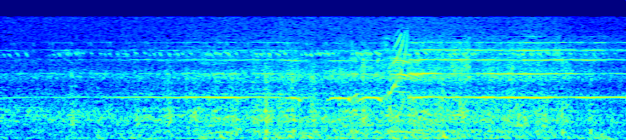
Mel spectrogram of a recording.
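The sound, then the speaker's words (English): A special modern air-conditioned passenger train, set up by the Indian government, rolls steadily along the rails in India, with a continuous low rumble and a thin metallic whine and squeal riding over it, fairly loud throughout, with no voices. “I thought of that caravan, of those bullock carts, a few nights later, when I joined a train.”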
